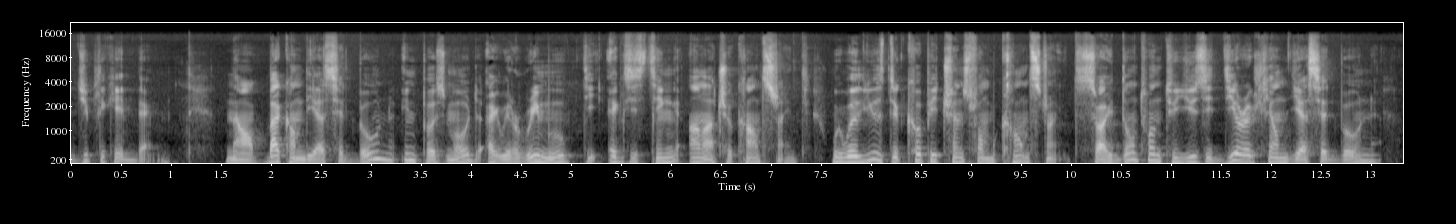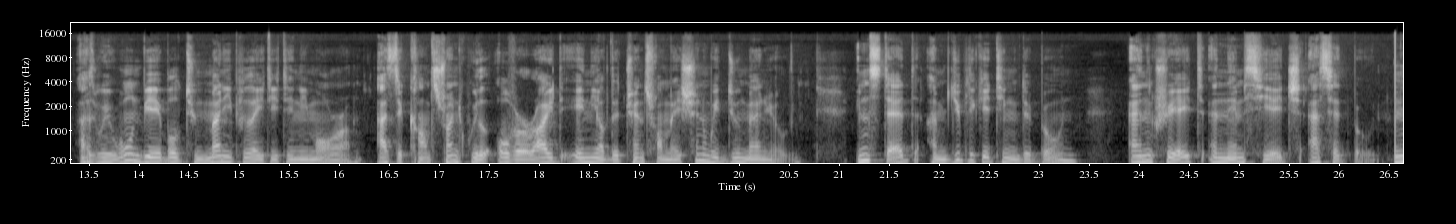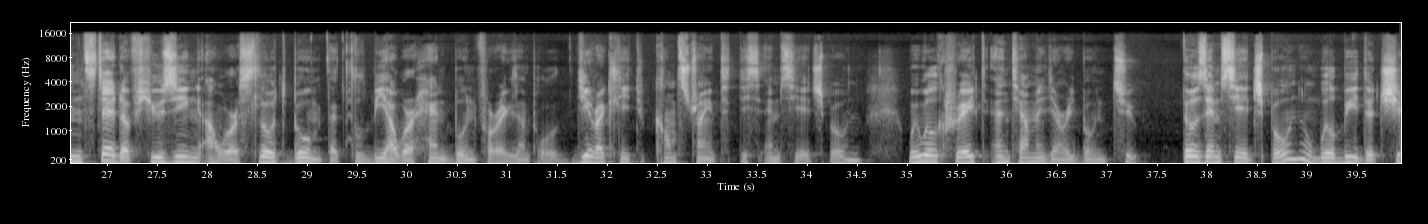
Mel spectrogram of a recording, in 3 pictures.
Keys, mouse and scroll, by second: 0.3 click, 0.7 Tab, 1.7 Tab, 2.4 click, 3.5 click, 6.2 click, 6.5 alt+middle click, 6.9 Tab, 12.8 shift+d, 13.1 s, 16.7 click, 17.0 F2, 20.3 s, 21.9 alt+middle click, 22.7 Tab, 23.6 click, 24.2 click, 25.1 shift+click, 25.5 middle click, 25.8 Tab, 26.2 middle click, 34.1 shift+d, 34.4 s, 36.0 click, 36.7 ctrl+F2.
